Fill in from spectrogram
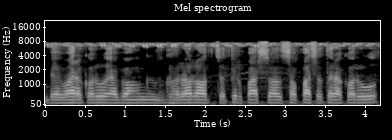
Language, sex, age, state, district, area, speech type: Odia, male, 30-45, Odisha, Rayagada, rural, spontaneous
